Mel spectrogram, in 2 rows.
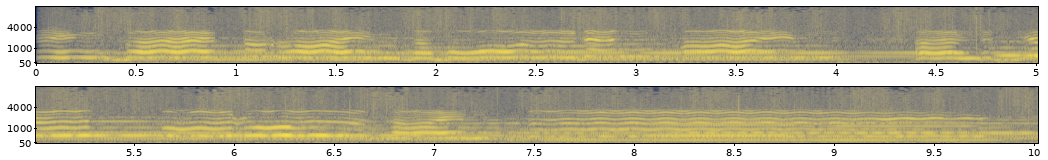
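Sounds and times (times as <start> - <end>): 
simple musical theater jukebox melody: 0.0 - 10.0.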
